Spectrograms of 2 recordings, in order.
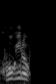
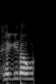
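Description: First: The first vowel is a plain back 'o'. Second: The first vowel is fronted to 'oe'. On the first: The speaker calls it right. "여러분들 고기를 괴기라고 그래요? 안 하잖아" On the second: The speaker calls it wrong. "이 모음 동화는 표준어도 아니고 표준 발음도 안 되는 거야"

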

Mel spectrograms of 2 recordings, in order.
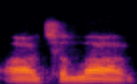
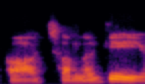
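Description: First: The final vowel is dropped. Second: The final vowel is pronounced. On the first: This is the casual spoken form. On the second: This is the full form.

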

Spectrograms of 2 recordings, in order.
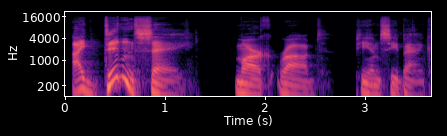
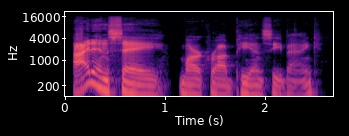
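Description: First: The stress is on the word didn't. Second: The stress is on the word Mark.

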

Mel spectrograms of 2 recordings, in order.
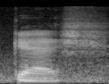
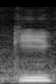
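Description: First: The word ends with an 'sh' sound. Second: The word ends with a 'k' sound. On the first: The speaker calls it right. "इसका right pronunciation जो होता है वो होता है कैश" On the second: The speaker calls it wrong. "इसका कोई केक बोलता है"

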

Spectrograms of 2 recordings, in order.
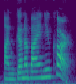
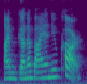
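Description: First: Going to is reduced to gonna. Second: The same.

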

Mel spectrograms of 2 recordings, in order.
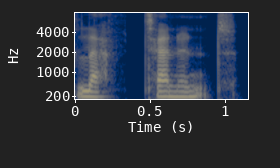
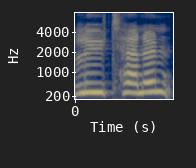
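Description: First: The first syllable sounds like 'left'. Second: The first syllable sounds like 'loo'. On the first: "it's just pronounced as Lieutenant" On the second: "I think Lieutenant makes sense, ... the American way of doing it is probably better"

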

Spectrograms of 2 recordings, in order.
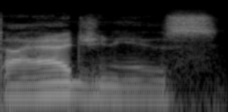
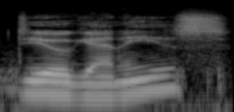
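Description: First: The name is said in an anglicized English way. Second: The name is said in a Greek-style way. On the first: This is how most people commonly say it. "I've heard a lot of people say this person's name, and they'll say it as Diogenes" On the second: This attempts the original-language pronunciation. "I try to use the original language when possible... so I say Diogenes"

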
